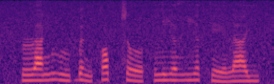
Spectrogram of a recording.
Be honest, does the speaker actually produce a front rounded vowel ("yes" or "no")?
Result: no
